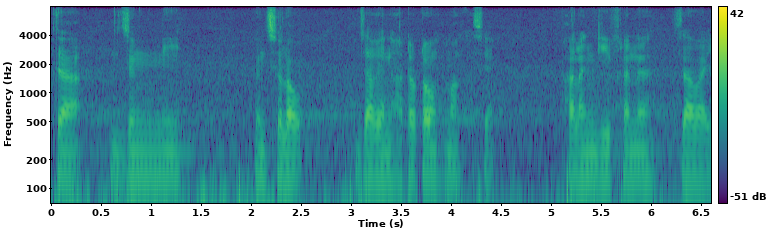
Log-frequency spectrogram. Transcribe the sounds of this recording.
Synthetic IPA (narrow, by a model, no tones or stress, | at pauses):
tazɯŋni | ɯnsɯlaw | zaɡejnɦatawtawmaŋkʰḁse | pʰalaŋɡipʰɾanɯzabaj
